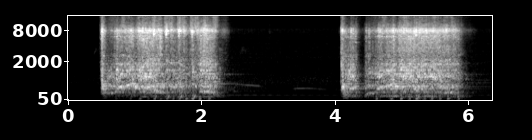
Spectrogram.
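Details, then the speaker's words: Craftsman LT1000 lawn tractor, freshly rebuilt Briggs 46 opposed-twin engine, heat shield installed: two tries, each catching and running roughly under two seconds before cutting out, with excessive fuel coming out. Spark is present; owner suspects a dirty carburetor, cause unconfirmed. "We know it starts and it runs slowly for a bit, and then you hear a pop and then it just stops."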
